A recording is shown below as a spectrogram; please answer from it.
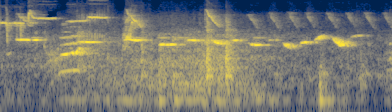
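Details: A tame Brown prinia in 'isian' song; clear, steady whistled notes, a wavering whistle, then a fast series of about nine short, even, downslurred chirps.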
